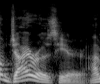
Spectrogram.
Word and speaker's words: gyro: The Cambridge dictionary said it's pronounced gyro. Thus, anybody saying euro is wrong.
